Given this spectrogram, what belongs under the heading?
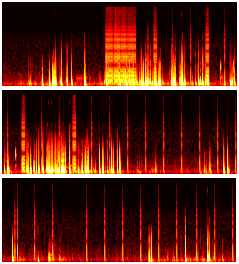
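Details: Loud gurgling rumbles and rapid popping clicks with a burst of mic static, recorded close to the belly while eating a burger and fish fries: loud borborygmi of active digestion.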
